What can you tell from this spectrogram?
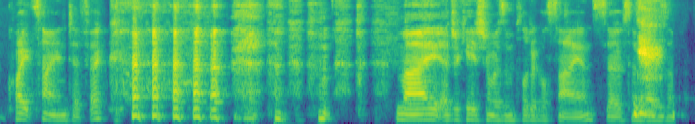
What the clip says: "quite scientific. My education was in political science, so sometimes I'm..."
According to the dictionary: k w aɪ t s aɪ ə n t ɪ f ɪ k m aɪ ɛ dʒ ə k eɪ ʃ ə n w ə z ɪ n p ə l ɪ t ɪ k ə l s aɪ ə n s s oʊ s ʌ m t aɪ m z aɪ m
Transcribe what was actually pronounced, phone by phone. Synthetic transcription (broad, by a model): k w aɪ t s aɪ ə n t ɪ f ɪ k m aɪ ɛ dʒ ə k eɪ ʃ ə n w ə z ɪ n p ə l ɪ t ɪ k l s aɪ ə n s s oʊ s ʌ m t aɪ m z aɪ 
